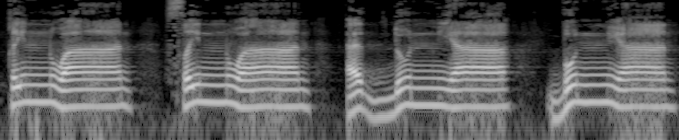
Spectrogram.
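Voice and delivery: slow model words, each N kept distinct before W or Y as in صنوان and الدنيا; clear unmerged noon. Shown as a demonstration. Teacher shows Quran students the rule, قنوان said slowly with distinct N. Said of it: "ما نقول قنوان، ما ندغم النون".

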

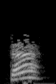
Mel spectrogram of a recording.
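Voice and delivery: bright "تا" said with spread lips; smiling ta. Shown as a demonstration. Teacher showing ta with a smile, high and loud. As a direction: smile while saying "تا". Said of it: "إذا ما ابتسمت ما هتطلع التاء".

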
